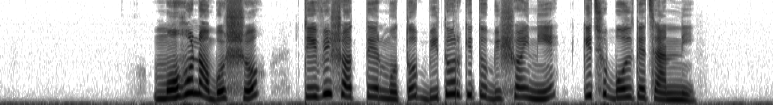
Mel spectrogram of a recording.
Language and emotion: Bengali, neutral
